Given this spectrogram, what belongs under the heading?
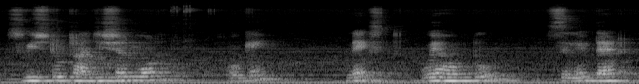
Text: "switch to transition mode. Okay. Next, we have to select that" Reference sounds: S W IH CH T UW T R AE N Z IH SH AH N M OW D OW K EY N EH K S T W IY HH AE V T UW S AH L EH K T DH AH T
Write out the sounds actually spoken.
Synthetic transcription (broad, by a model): S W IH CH T UW T R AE N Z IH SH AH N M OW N OW K EY N EH K S T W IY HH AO P T UW S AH L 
